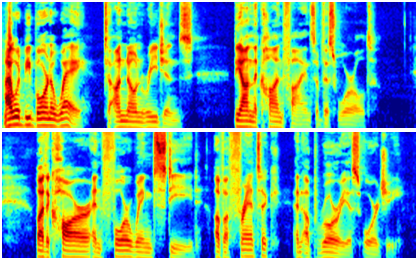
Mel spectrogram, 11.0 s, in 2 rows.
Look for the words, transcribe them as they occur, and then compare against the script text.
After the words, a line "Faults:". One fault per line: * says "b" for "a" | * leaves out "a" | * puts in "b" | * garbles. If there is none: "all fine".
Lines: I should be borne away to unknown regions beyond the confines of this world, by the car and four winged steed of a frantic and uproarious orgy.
I would be borne away to unknown regions beyond the confines of this world, by the car and four winged steed of a frantic and uproarious orgy.
Faults:
* says "would" for "should"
